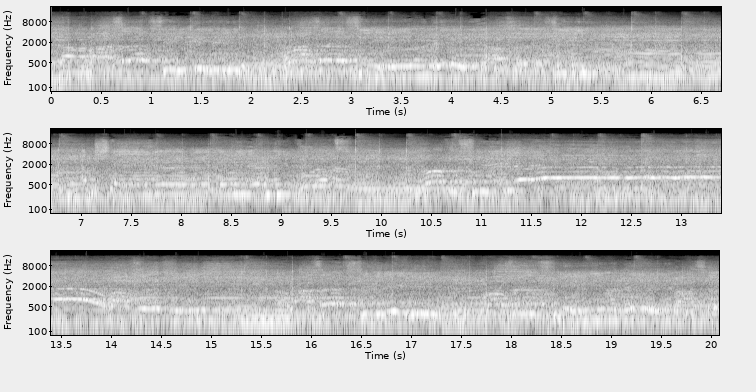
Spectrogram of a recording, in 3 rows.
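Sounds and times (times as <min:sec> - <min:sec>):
person shouting singing: 0:00.0 - 0:05.8, 0:10.4 - 0:20.0
live rock band playing: 0:00.0 - 0:20.0.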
